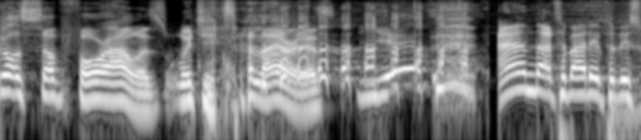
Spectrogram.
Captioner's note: laughs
